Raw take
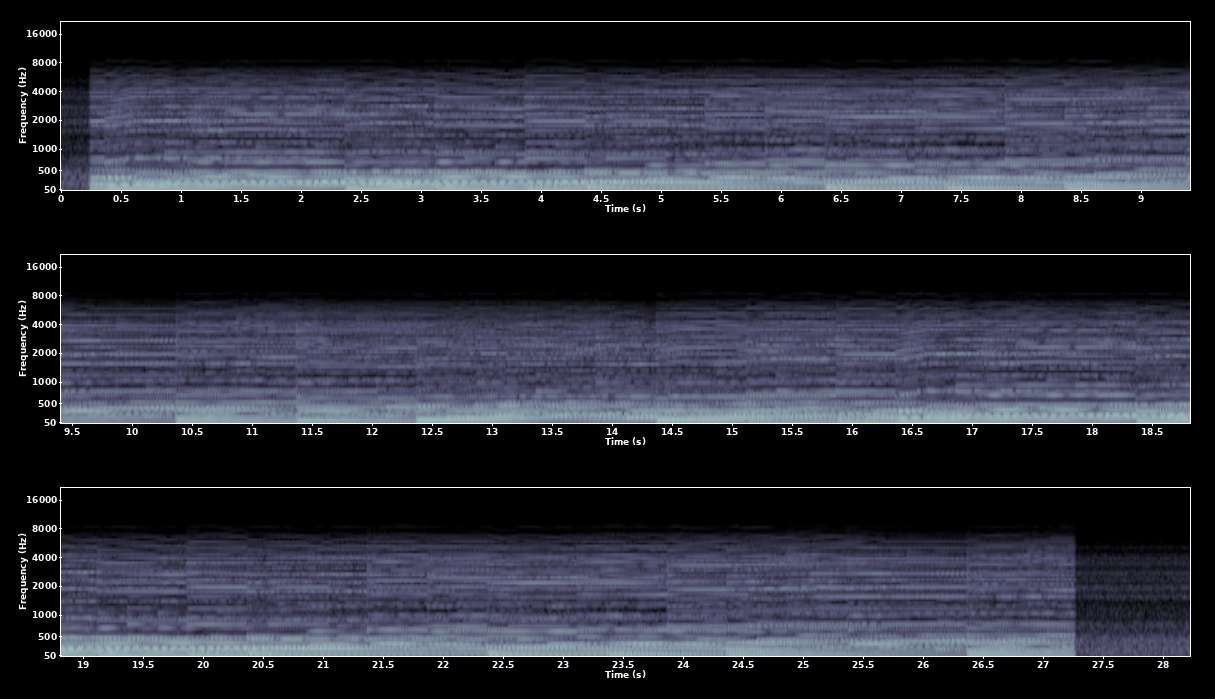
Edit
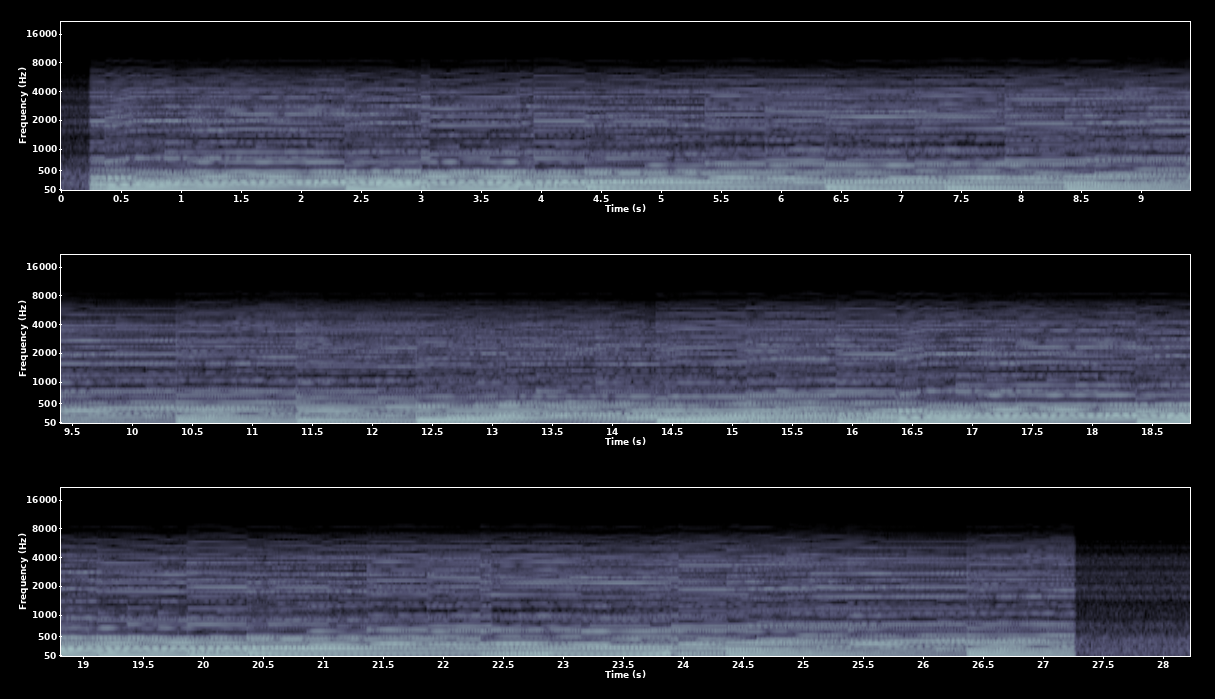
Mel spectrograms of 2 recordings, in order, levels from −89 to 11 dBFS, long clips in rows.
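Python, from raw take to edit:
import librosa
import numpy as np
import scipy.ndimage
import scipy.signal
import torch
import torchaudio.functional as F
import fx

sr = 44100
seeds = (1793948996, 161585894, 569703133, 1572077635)

y = fx.edit(x, sr, fx.reverse_span(start_s=3.0, length_s=0.94),
    fx.reverse_span(start_s=22.31, length_s=1.65), tone=tone)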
